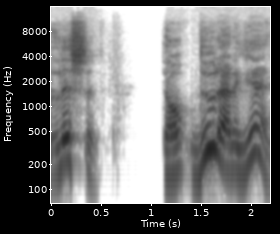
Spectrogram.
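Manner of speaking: ordinary delivery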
